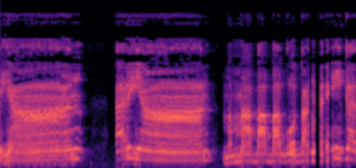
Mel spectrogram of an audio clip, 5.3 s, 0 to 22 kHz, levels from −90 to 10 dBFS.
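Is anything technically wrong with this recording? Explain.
Yes. From 4.62 to 4.98 s there is AAC frame loss with muting. Compressed frames went missing, and the decoder filled each one with silence by zeroing its spectrum. About 213 ms of sound vanishes in several gaps scattered across roughly 340 ms, which fits five lost frames, the longest gap lasting about a tenth of a second. The overlapping transform windows fade the sound out and back in, so each hole has soft edges. A spectrogram shows full-band blank columns with tapered sides, and the waveform shows the envelope sloping down to near zero.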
